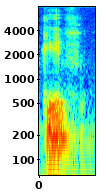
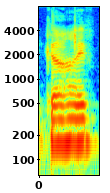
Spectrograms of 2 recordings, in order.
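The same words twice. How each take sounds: First: The vowel is short, as in gift. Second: The vowel is long, rhyming with five. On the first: This is how the word is actually said. The speaker calls it right. "but it is give" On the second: This is how the spelling suggests it should sound. The speaker calls it wrong. "this should say give"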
